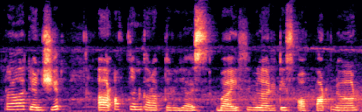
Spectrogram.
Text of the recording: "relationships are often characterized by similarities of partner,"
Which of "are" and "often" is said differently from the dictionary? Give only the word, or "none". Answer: none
